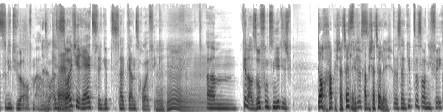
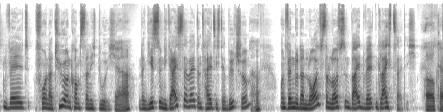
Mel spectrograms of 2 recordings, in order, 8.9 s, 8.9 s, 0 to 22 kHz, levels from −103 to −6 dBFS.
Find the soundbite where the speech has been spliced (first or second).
first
